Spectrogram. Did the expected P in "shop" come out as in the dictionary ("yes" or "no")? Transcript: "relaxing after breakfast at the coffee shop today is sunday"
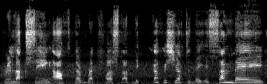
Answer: no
